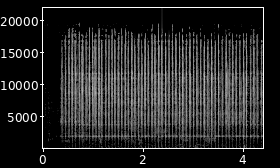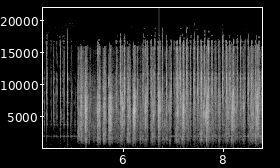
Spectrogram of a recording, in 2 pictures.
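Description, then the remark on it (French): Plastic olive picks shaken in a fast, steady rattle of dense clicks, turning louder and harsher about halfway through. No one speaks. “Et là, je vais vous faire euh, le, son, le, je n'oserais pas, dire le, bruit, la, musique, la musique des pics à olive”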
